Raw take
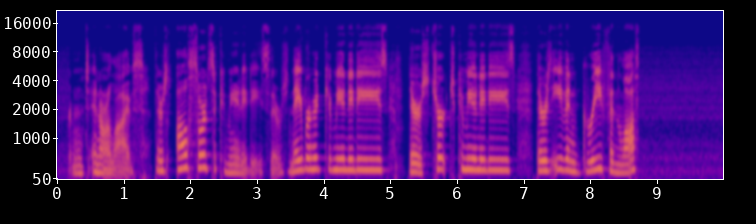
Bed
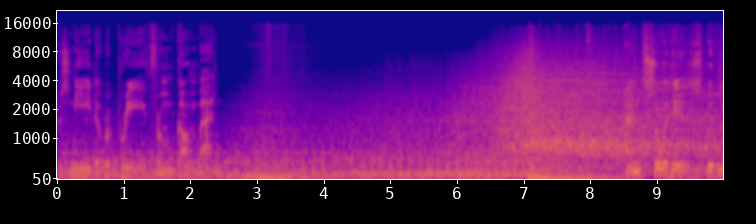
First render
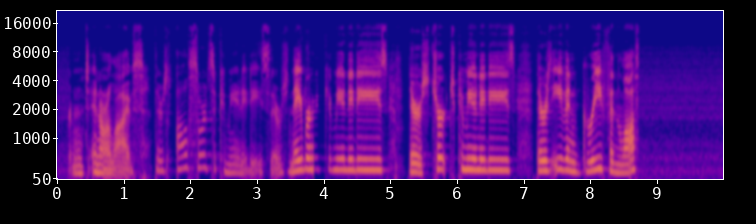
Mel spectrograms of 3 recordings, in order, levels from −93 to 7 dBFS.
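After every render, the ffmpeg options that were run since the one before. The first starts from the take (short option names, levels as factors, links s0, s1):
-filter_complex "[0:a]asplit=3[s0][s1][s2];[s0]afade=t=out:st=1.38:d=0.02[s3];[s1]acompressor=threshold=0.0112:ratio=8:attack=3.2:release=140:knee=1:detection=peak,afade=t=in:st=1.38:d=0.02,afade=t=out:st=3.25:d=0.02[s4];[s2]afade=t=in:st=3.25:d=0.02[s5];[s3][s4][s5]amix=inputs=3:normalize=0,asplit=2[s6][s7];[s6]atrim=end=3.84,asetpts=PTS-STARTPTS,afade=t=out:st=3.836:d=0.004:c=hsin[s8];[s7]atrim=start=3.84,asetpts=PTS-STARTPTS,afade=t=in:d=1.03:c=qsin[s9];[s8][s9]concat=n=2:v=0:a=1"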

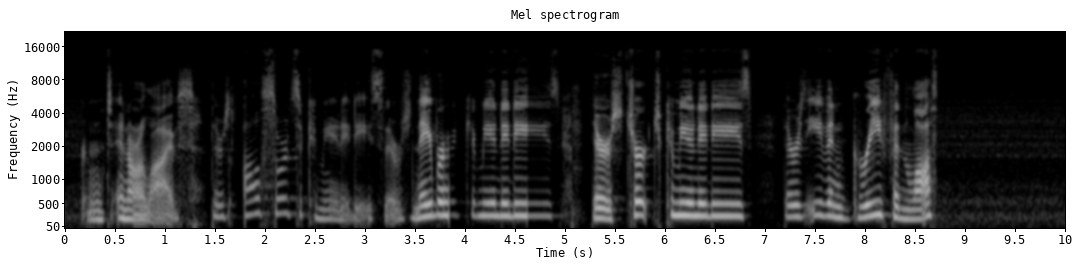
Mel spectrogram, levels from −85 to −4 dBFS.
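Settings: -filter_complex "[0:a]asettb=1/sr,asplit=3[s0][s1][s2];[s0]atrim=end=0.894[s3];[s1]atrim=start=0.89:end=1.75,asetpts=PTS-STARTPTS,afade=t=in:d=0.004:c=qsin,afade=t=out:st=0.856:d=0.004:c=qsin,lowpass=7600[s4];[s2]atrim=start=1.746[s5];[s3][s4]acrossfade=d=0.004:c1=hsin:c2=qsin[s6];[s6][s5]acrossfade=d=0.004:c1=qsin:c2=hsin,asettb=1/sr,asplit=3[s7][s8][s9];[s7]atrim=end=4.624[s10];[s8]atrim=start=4.62:end=5.15,asetpts=PTS-STARTPTS,afade=t=in:d=0.004:c=qsin,afade=t=out:st=0.526:d=0.004:c=qsin,acompressor=threshold=0.00355:ratio=3:attack=3.2:release=140:knee=1:detection=peak[s11];[s9]atrim=start=5.146[s12];[s10][s11]acrossfade=d=0.004:c1=hsin:c2=qsin[s13];[s13][s12]acrossfade=d=0.004:c1=qsin:c2=hsin,asplit=2[s14][s15];[s14]atrim=end=6.87,asetpts=PTS-STARTPTS,afade=t=out:st=6.866:d=0.004:c=hsin:silence=0.0944061[s16];[s15]atrim=start=6.87,asetpts=PTS-STARTPTS,afade=t=in:d=1.11:silence=0.0944061[s17];[s16][s17]concat=n=2:v=0:a=1"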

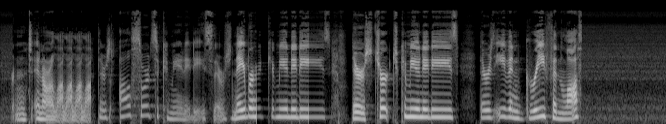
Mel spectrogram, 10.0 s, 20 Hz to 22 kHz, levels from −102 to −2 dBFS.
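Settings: -filter_complex "[0:a]asplit=5[s0][s1][s2][s3][s4];[s0]atrim=end=0.932[s5];[s1]atrim=start=0.788:end=0.932[s6];[s2]atrim=start=0.788:end=0.932[s7];[s3]atrim=start=0.788:end=0.932[s8];[s4]atrim=start=1.348[s9];[s5][s6]acrossfade=d=0.004:c1=hsin:c2=hsin[s10];[s10][s7]acrossfade=d=0.004:c1=hsin:c2=hsin[s11];[s11][s8]acrossfade=d=0.004:c1=hsin:c2=hsin[s12];[s12][s9]acrossfade=d=0.004:c1=hsin:c2=hsin"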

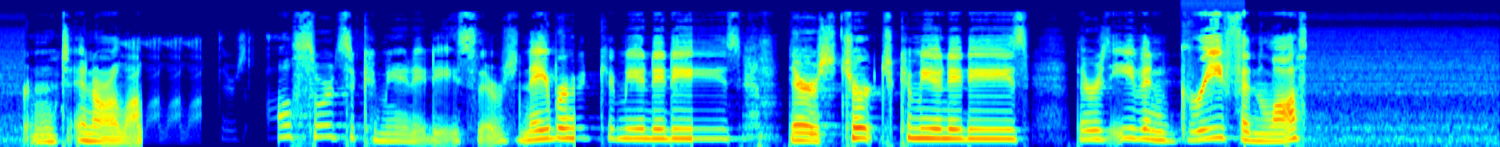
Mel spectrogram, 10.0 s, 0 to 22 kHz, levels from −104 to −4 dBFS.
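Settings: -filter_complex "[0:a]asettb=1/sr,asplit=3[s0][s1][s2];[s0]atrim=end=0.954[s3];[s1]atrim=start=0.95:end=1.87,asetpts=PTS-STARTPTS,afade=t=in:d=0.004:c=qsin,afade=t=out:st=0.916:d=0.004:c=qsin,bandpass=f=7500:t=q:w=5.8[s4];[s2]atrim=start=1.866[s5];[s3][s4]acrossfade=d=0.004:c1=hsin:c2=qsin[s6];[s6][s5]acrossfade=d=0.004:c1=qsin:c2=hsin,asettb=1/sr,asplit=3[s7][s8][s9];[s7]atrim=end=4.864[s10];[s8]atrim=start=4.86:end=5.82,asetpts=PTS-STARTPTS,afade=t=in:d=0.004:c=qsin,afade=t=out:st=0.956:d=0.004:c=qsin,aecho=1:1:3.4:0.65,atrim=end_sample=42336[s11];[s9]atrim=start=5.816[s12];[s10][s11]acrossfade=d=0.004:c1=hsin:c2=qsin[s13];[s13][s12]acrossfade=d=0.004:c1=qsin:c2=hsin,asettb=1/sr,asplit=3[s14][s15][s16];[s14]atrim=end=7.884[s17];[s15]atrim=start=7.88:end=8.31,asetpts=PTS-STARTPTS,afade=t=in:d=0.004:c=qsin,afade=t=out:st=0.426:d=0.004:c=qsin,aemphasis=mode=production:type=riaa[s18];[s16]atrim=start=8.306[s19];[s17][s18]acrossfade=d=0.004:c1=hsin:c2=qsin[s20];[s20][s19]acrossfade=d=0.004:c1=qsin:c2=hsin"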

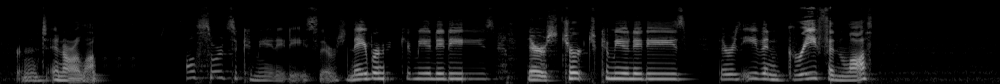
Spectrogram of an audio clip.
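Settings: -af "bandreject=f=60:t=h:w=6,bandreject=f=120:t=h:w=6,bandreject=f=180:t=h:w=6,bandreject=f=240:t=h:w=6,bandreject=f=300:t=h:w=6,bandreject=f=360:t=h:w=6,bandreject=f=420:t=h:w=6,bandreject=f=480:t=h:w=6"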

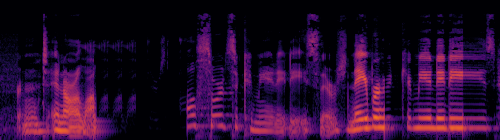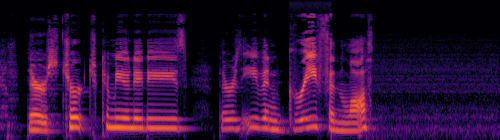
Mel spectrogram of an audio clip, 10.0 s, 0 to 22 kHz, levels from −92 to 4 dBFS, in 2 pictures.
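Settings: -af anull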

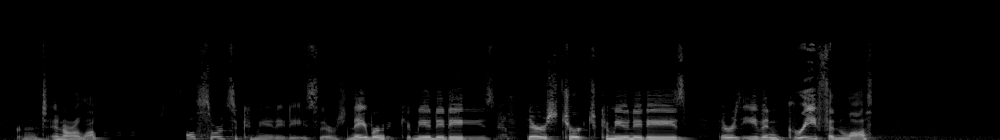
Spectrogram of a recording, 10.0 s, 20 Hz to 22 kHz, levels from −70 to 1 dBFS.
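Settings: -filter_complex "[0:a]acrossover=split=320|830|7600[s0][s1][s2][s3];[s1]dynaudnorm=f=100:g=21:m=2.82[s4];[s0][s4][s2][s3]amix=inputs=4:normalize=0,alimiter=limit=0.1:level=0:latency=1:release=42"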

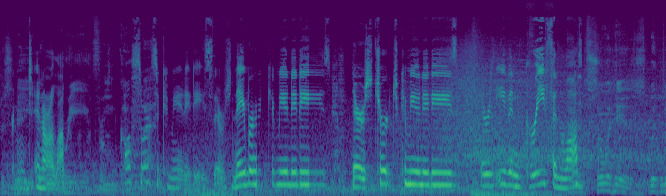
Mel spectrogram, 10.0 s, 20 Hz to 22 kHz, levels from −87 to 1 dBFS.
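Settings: -filter_complex "[1:a]volume=0.237[s0];[0:a][s0]amix=inputs=2:normalize=0"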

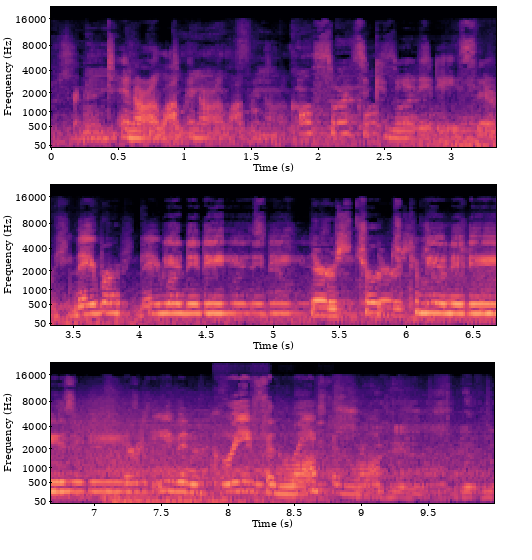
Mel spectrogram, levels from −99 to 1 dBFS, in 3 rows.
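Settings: -filter_complex "[0:a]asplit=2[s0][s1];[s1]adelay=16,volume=0.75[s2];[s0][s2]amix=inputs=2:normalize=0,asplit=2[s3][s4];[s4]adelay=488,lowpass=f=4500:p=1,volume=0.398,asplit=2[s5][s6];[s6]adelay=488,lowpass=f=4500:p=1,volume=0.22,asplit=2[s7][s8];[s8]adelay=488,lowpass=f=4500:p=1,volume=0.22[s9];[s3][s5][s7][s9]amix=inputs=4:normalize=0"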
